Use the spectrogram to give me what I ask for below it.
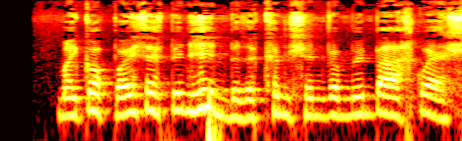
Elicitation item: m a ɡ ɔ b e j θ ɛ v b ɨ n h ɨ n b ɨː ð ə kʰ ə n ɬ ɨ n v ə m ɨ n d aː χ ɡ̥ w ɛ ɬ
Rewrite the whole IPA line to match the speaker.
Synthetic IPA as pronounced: m a ɡ ɔ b a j θ ɛ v b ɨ n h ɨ n b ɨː ð ə kʰ ə n ɬ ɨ n v ə m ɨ n b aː χ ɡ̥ w ɛ ɬ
